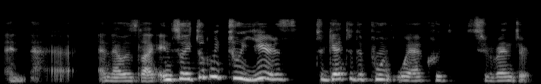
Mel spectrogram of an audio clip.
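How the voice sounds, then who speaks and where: A woman's voice: mid-range voice, lively intonation, normal speed, darkish tone. A woman from Belgium, a podcast guest, talking earnestly and telling personal stories in casual conversation with frequent restarts.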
